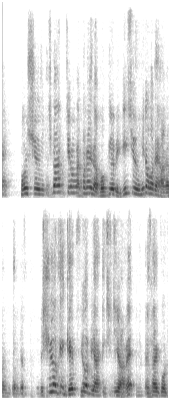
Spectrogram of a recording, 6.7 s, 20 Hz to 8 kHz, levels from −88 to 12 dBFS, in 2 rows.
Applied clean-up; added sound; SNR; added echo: neural mask model DeepFilterNet 3.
